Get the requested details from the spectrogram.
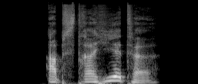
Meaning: inflection of abstrahieren: 1. first/third-person singular preterite 2. first/third-person singular subjunctive II
- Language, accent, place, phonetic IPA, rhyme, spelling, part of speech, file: German, Germany, Berlin, [ˌapstʁaˈhiːɐ̯tə], -iːɐ̯tə, abstrahierte, adjective / verb, De-abstrahierte.ogg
